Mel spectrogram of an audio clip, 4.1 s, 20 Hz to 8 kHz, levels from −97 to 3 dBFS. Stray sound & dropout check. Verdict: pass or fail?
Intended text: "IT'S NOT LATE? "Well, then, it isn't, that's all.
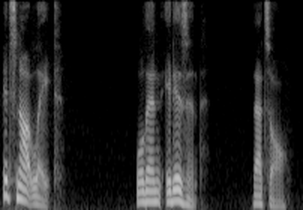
pass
